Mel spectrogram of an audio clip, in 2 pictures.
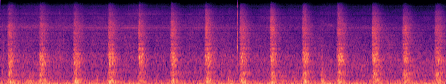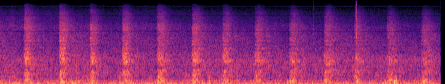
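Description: A steam locomotive chuffs rhythmically as it passes close by.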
